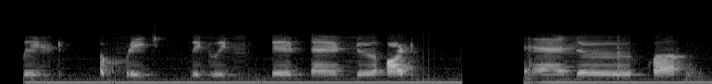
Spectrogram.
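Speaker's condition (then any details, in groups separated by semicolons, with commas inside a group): Laryngeal cancer surgery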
